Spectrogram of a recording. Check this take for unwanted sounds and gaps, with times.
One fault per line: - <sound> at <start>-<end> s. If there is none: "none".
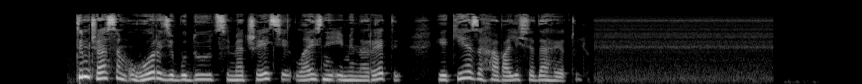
none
